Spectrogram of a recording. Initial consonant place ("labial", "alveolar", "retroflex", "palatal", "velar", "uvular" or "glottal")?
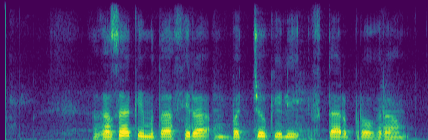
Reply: velar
